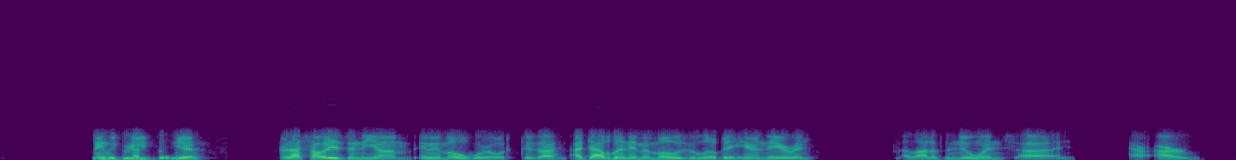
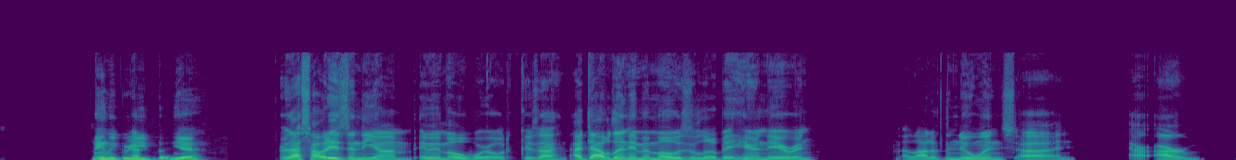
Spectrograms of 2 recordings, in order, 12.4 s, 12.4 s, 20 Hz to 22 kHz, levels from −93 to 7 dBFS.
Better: second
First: phone-call audio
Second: none

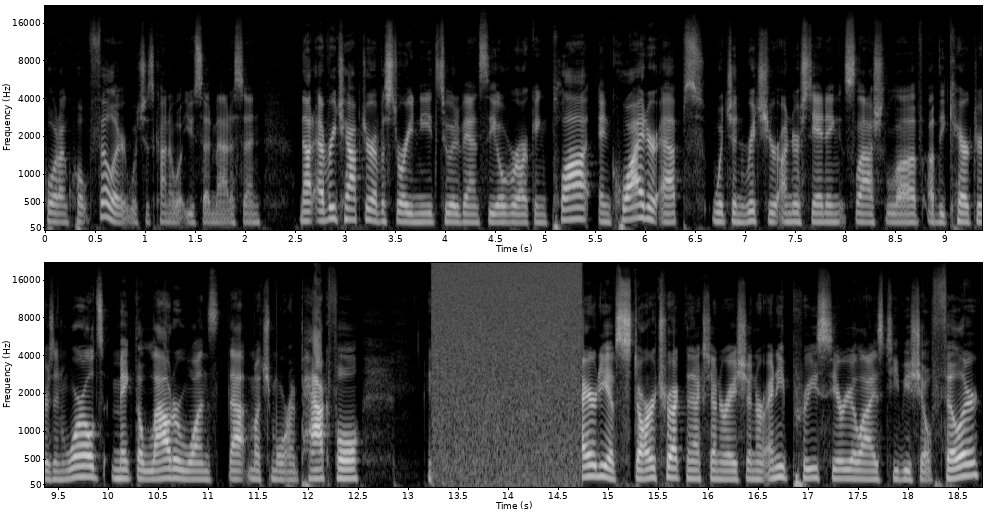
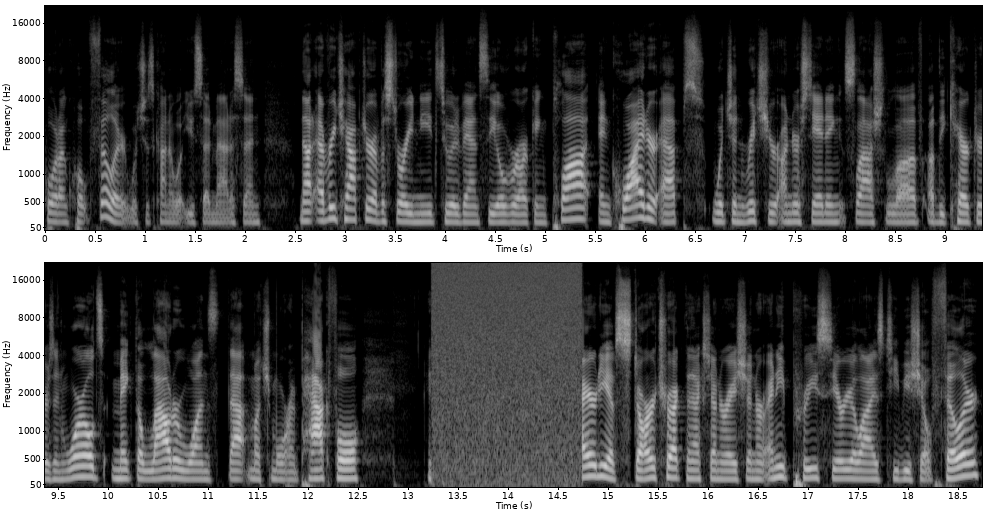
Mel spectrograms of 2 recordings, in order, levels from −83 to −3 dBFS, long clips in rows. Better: neither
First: audio cutting out; filled with static; at 13 s for 1.5 s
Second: audio cutting out; filled with static; at 13 s for 1.5 s

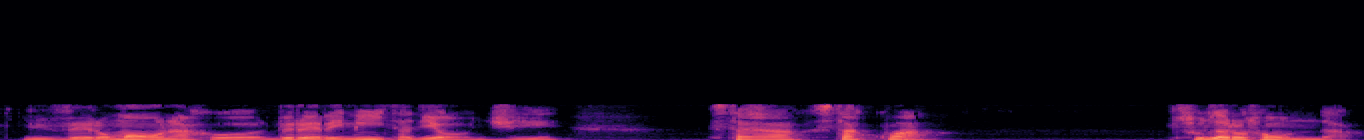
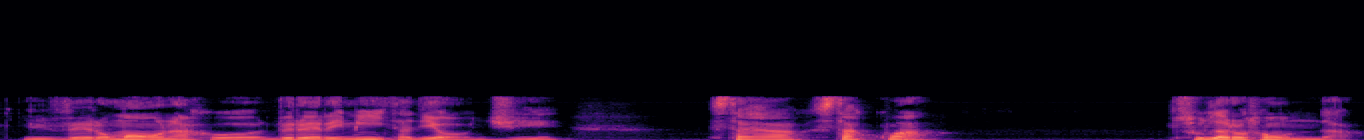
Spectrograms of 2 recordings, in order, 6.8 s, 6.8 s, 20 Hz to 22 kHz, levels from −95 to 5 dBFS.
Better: second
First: garbled, watery; badly; nothing above 5.5 kHz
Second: garbled, watery; slightly; nothing above 6.5 kHz

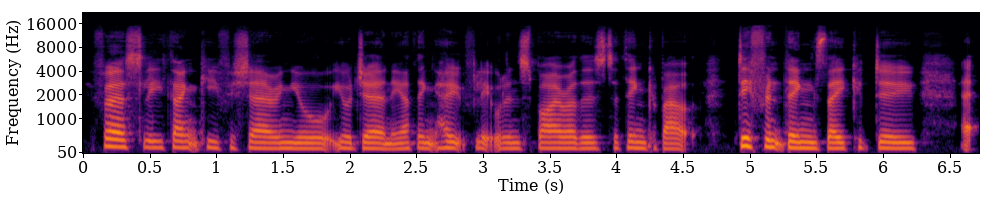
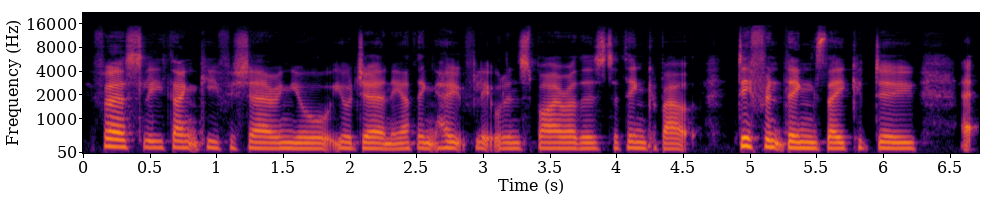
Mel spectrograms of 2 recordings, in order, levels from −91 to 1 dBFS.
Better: neither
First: none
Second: none

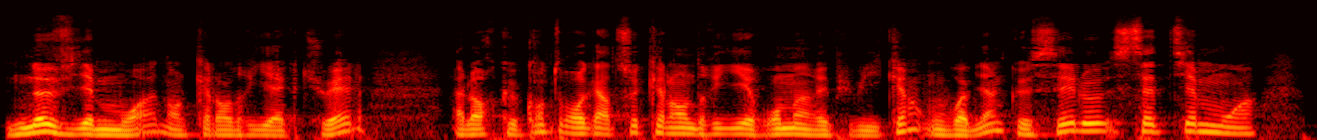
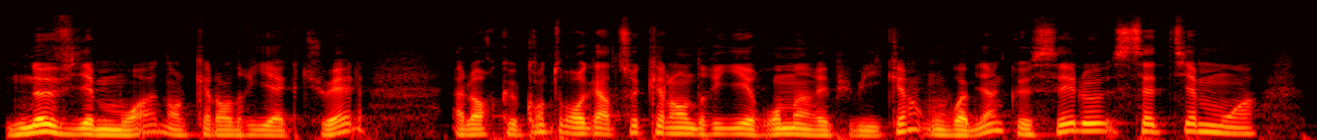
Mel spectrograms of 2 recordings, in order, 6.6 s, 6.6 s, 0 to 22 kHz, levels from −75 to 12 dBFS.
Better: second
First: garbled, watery; slightly; nothing above 14.5 kHz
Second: none

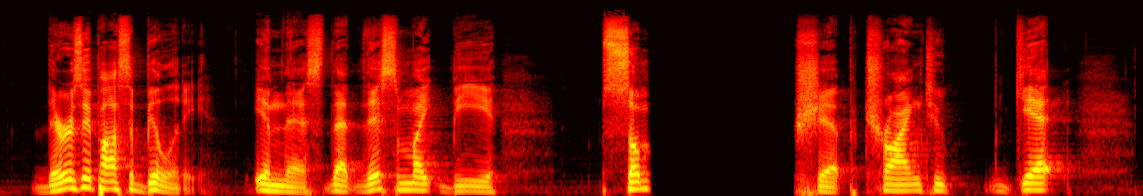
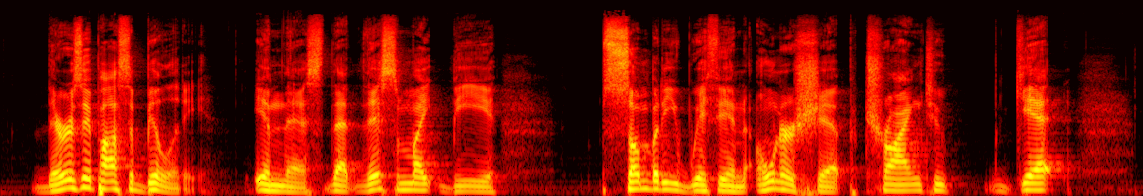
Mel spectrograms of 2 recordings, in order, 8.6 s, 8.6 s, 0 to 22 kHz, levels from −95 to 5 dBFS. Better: second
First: audio cutting out; at 5 s for 1 s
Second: none

